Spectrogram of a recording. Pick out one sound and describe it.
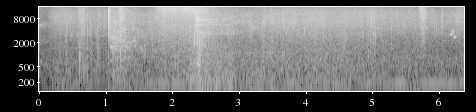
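Magical wisps swirl and whoosh around a man.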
